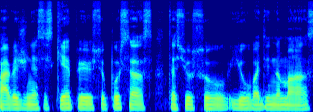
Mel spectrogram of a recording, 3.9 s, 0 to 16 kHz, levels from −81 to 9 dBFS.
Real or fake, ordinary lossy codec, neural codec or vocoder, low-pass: real; Opus, 24 kbps; none; 14.4 kHz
